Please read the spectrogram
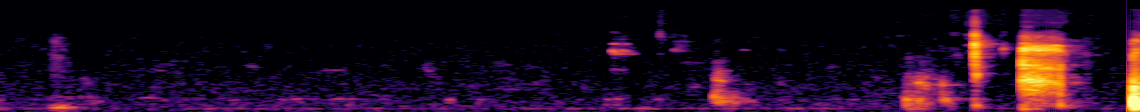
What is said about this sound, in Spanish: Le voy a dar un trago a mi café, nuevamente, y con su permiso, ¿eh?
